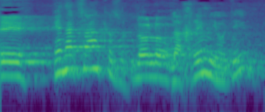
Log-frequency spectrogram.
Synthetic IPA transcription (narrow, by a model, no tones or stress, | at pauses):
eʔenhat͡saakazolololeaχʁimjehud̪im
